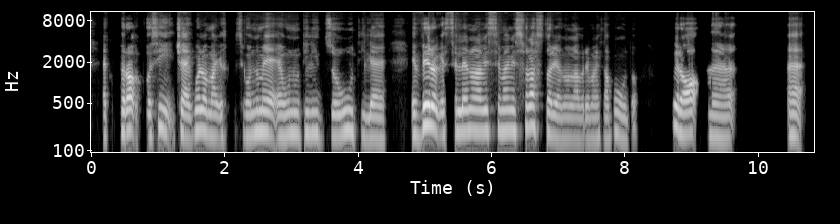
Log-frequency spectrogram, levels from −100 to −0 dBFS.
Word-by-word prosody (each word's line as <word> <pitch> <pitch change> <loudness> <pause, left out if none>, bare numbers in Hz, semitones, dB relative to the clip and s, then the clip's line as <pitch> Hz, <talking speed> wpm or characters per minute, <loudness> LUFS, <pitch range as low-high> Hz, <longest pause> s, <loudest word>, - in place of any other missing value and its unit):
Ecco, - - -7
però 195 +2 +5
così 180 +3 -4
cioè 165 -4 +2
quello 200 +1 +2
ma 170 -1 0
c 160 +1 -6
secondo 180 0 -4
me 185 -3 +2
è 165 - -1
un 170 +2 -2
utilizzo 180 -1 -4
utile. 160 -6 -3 0.3
È 175 +1 -2
vero 225 +3 +9
che 175 - -3
se 190 - -8
lei 195 +1 +3
non 200 0 +1
avesse 195 +1 0
mai 200 0 0
messo 200 +2 -2
la 225 0 +5
storia 185 -8 -3
non 155 0 -7
l'avrei 150 0 -5
mai 150 0 -7
saputo, 155 -1 -8 0.5
però, 185 -5 +4 0.3
ehm, 160 -1 -2 0.8
eh - - 0
180 Hz, 170 wpm, -24 LUFS, 160-195 Hz, 0.8 s, vero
